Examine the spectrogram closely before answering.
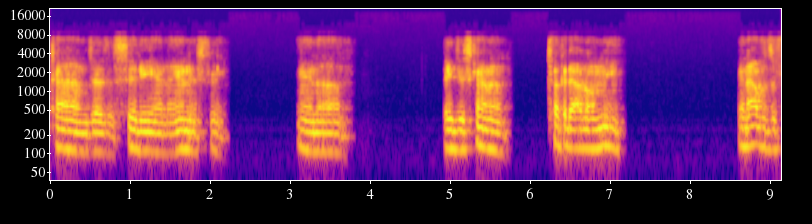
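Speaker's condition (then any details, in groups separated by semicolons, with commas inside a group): Parkinson's; age 70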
